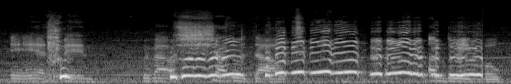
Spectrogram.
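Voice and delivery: loud and high, building up; excited shout. Real, not acted. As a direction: build to a thrilled yell. Streamer hyping a donation.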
